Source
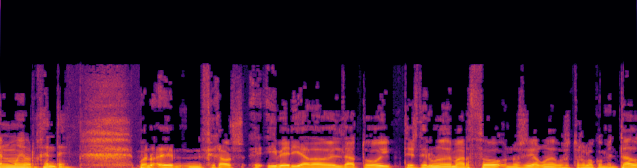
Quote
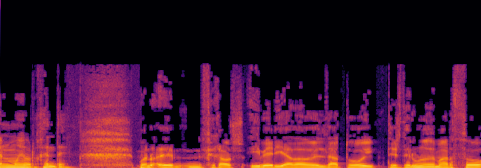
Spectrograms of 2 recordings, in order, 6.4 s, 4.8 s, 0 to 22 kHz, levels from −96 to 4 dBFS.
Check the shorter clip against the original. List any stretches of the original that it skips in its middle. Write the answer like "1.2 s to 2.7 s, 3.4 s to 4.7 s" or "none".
2.5 s to 2.6 s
